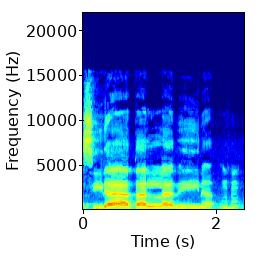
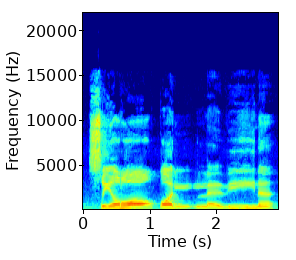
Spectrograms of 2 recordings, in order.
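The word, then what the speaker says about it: الَّذِينَ: মুস্তাকিম, ইহদিনাস সিরাতাল মুস্তাকিম, সিরাতাল লাযীনা, অনেকে বলে সিরাতাল লাযীনা, ভুল, সিরাতাল লাযীনা আন'আমতা আলাইহিম, অনেকে বলে আনামতা আলাইহিম, বলেন আনামতা, আনামতা না, সিরাতাল লাযীনা আন'আমতা আলাইহিম।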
